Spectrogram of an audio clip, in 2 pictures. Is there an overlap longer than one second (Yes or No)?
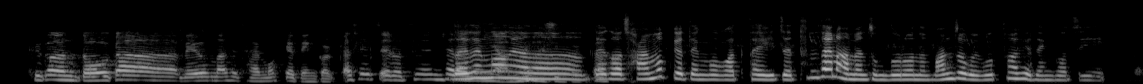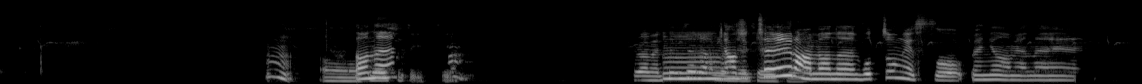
Yes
